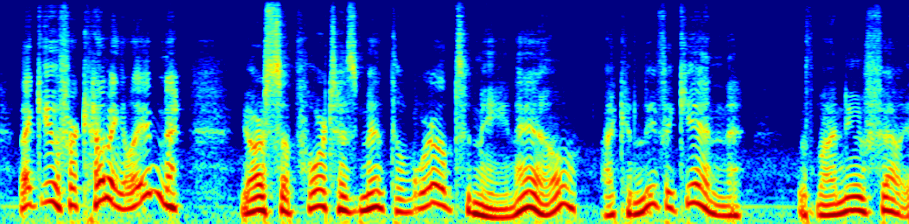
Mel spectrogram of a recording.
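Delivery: sophisticated, high, swooping, highfalutin silver-spoon socialite voice. Voicing her as she thanks Lynn, in a highfalutin Valley Girl voice. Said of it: "I'm trying to give her like a highfalutin Valley Girl voice".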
